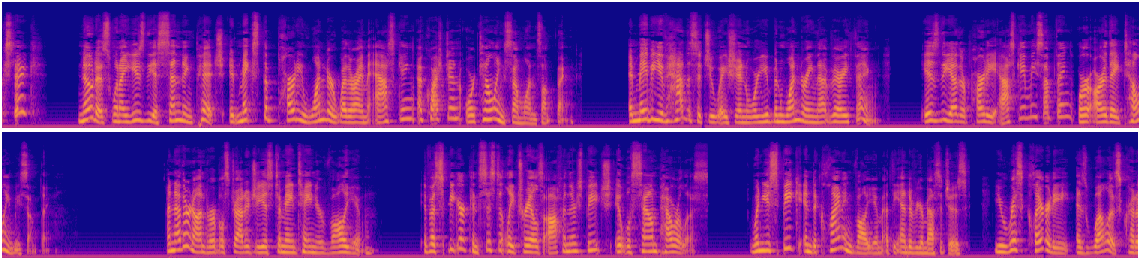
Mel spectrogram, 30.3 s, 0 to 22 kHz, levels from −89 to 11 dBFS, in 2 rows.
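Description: A ground loop or nearby transformer is coupling the power line into this speech recording, so a mains hum at 60 Hz runs under the whole clip. It sits roughly 30 dB below the speech, a steady low tone that never changes with what is being said. Separately, the AAC stream lost data twice and the decoder zeroed the missing spectrum. This is AAC frame loss with muting. After "maybe you've had the", the sound fades out and back in from 9.32 to 9.37 s. After "your messages you risk", the same happens from 29.02 to 29.08 s. Each gap lasts about 43 ms, which fits a single lost frame. The overlapping decoder windows smooth the edges, so each dropout is a brief soft dip in the speech.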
